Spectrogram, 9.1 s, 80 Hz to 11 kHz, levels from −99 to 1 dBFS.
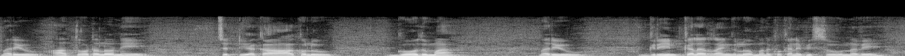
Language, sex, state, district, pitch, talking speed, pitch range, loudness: Telugu, male, Telangana, Mahabubabad, 135 Hz, 95 wpm, 125-150 Hz, -16 LUFS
